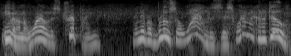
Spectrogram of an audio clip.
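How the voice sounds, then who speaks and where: Brash, haunted young hipster, stammering slang, very animated pitch, clear noise behind, radio drama. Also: male voice, brisk. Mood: shaken. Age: young adult. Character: brash young hipster punk, cocky but jittery and haunted.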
